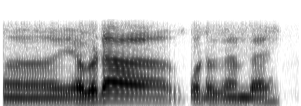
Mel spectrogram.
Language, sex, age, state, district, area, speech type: Malayalam, male, 45-60, Kerala, Kottayam, rural, conversation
